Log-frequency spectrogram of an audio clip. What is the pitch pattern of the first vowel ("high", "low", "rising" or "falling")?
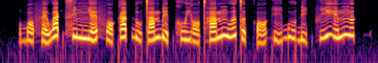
low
